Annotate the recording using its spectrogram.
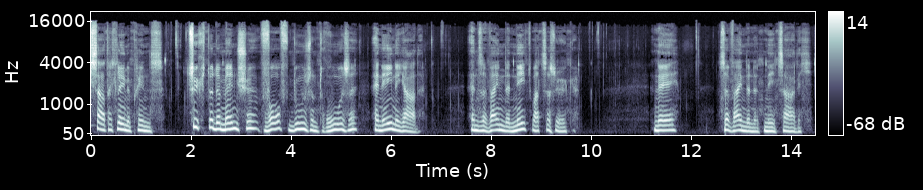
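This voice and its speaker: A slow, measured storybook reading with a very dark, mellow tone. The voice is calm and reflective, recorded close and dry with no room sound. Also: mid-range voice, dry recording. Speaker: narrator of a storybook.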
